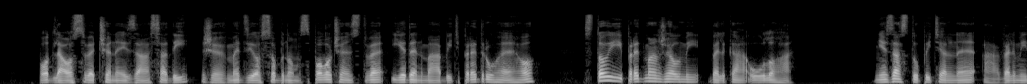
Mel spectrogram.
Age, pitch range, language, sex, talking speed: 30-49, 95-125 Hz, Slovak, male, 115 wpm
